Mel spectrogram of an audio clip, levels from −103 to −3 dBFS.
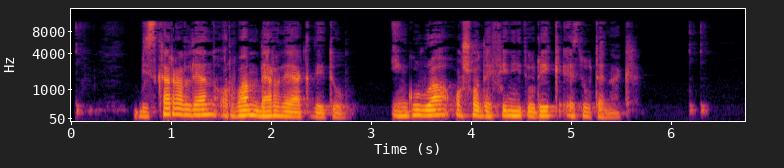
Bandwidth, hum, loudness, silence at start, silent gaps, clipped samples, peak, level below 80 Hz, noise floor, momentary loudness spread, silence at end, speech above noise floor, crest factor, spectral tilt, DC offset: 11.5 kHz; none; -26 LUFS; 0.05 s; none; under 0.1%; -4 dBFS; -56 dBFS; -62 dBFS; 13 LU; 0.4 s; 37 dB; 22 dB; -6.5 dB/octave; under 0.1%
